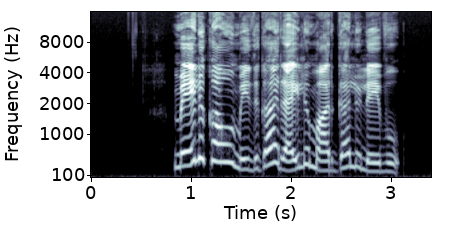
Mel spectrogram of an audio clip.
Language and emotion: Telugu, neutral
